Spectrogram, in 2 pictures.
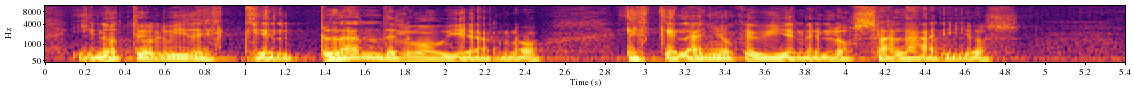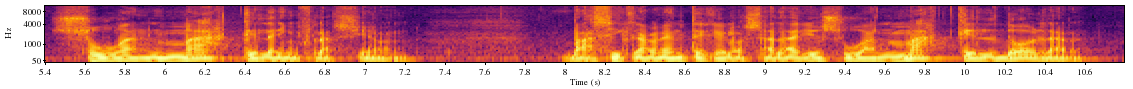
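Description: A man with an Argentine accent talks at a fairly slow pace and a fairly low pitch. His loudness stays very even while his pitch swings very widely. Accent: Argentine Spanish (Rioplatense). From Argentina. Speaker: economic journalist. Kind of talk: TV interview. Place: studio. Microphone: headset.

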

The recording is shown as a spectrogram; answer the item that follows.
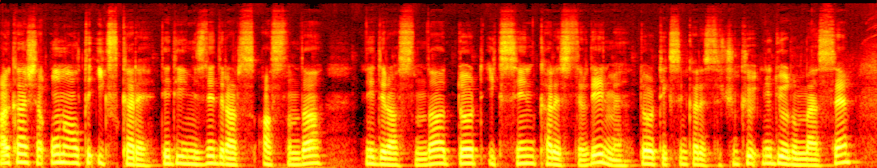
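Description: Speech proceeds at a moderate pace. Nothing can be heard in the background. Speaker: math teacher. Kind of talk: tutorial.

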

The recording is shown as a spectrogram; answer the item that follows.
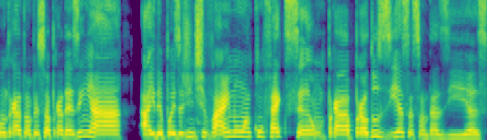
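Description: Against a quiet background, a woman with a bright, sharp tone talks at a moderate pace with hardly any pauses, fairly even intonation, and a dry sound with no echo. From Bahia, Brazil (Salvador metro area); Bahia, Brazil. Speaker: advertising strategy director; podcast guest. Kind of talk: podcast interview. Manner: halting, many fillers. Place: studio. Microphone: studio mic.

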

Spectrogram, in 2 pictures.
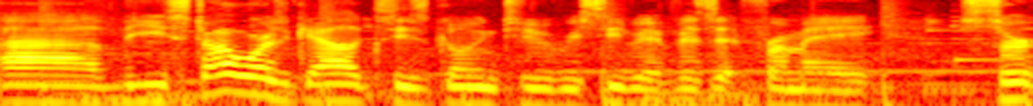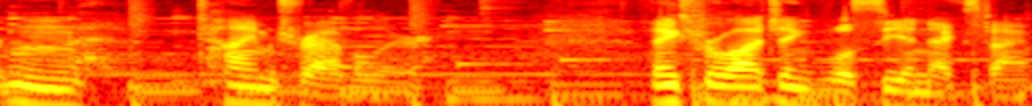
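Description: Over clear music in the background, a man talks at a moderate pace with a dry sound and no echo. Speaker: filmmaker. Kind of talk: casual talk to camera. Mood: friendly, upbeat. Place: farm machine. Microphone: phone near.

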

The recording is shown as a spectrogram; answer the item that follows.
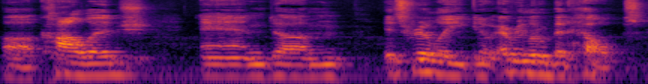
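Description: A man with an American accent, fairly even intonation and a moderate pace, in audible room echo. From Virginia. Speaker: attorney. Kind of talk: promotional talk. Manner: casual, with filler words. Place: studio.

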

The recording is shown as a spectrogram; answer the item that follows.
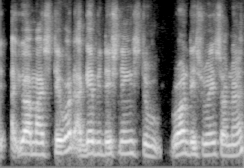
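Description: With vocal fry and fairly high pitch, the man talks at a moderate pace with ordinary pitch variation.

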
